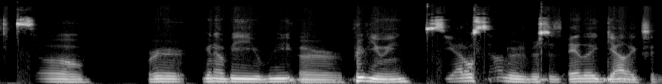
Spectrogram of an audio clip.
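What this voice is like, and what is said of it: Usual voice. Nothing is said of it.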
